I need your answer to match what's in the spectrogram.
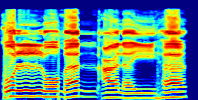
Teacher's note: Pada lafal kullu man di sini ada izhar halqi, yaitu suara nunnya dibaca dengan jelas ketika bertemu dengan huruf ain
